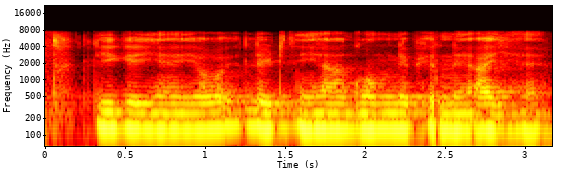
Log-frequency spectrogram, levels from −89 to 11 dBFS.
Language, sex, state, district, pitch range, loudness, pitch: Hindi, male, Himachal Pradesh, Shimla, 125-130 Hz, -14 LUFS, 125 Hz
